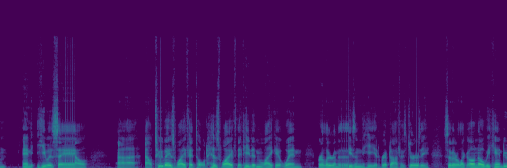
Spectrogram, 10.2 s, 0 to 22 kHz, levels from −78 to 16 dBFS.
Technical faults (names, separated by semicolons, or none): repeated buffer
